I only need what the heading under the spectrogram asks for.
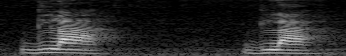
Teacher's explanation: Then we have a lateral release, dla.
